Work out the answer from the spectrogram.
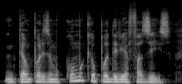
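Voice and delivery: usual speaking voice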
